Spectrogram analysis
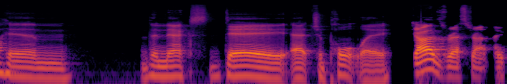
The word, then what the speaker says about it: Chipotle: And the guy was like, Chipotle.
